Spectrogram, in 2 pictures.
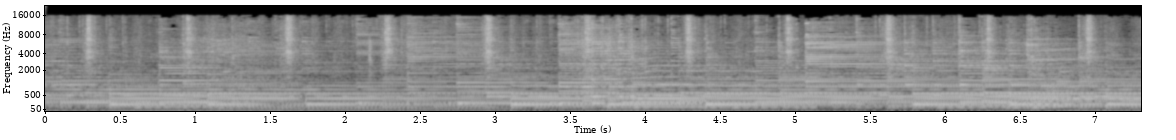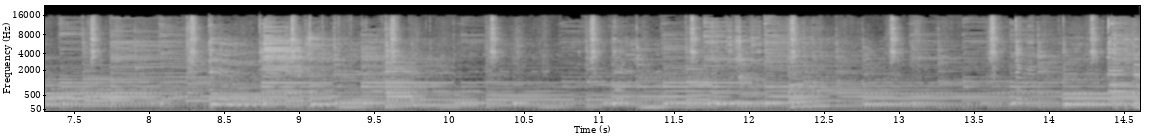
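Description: Background music: acoustic guitar played with plucked and strummed notes.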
